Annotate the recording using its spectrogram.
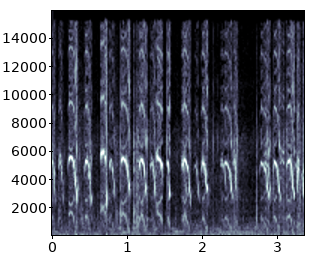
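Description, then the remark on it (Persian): Many high-pitched peeps from five small yellow chicks in their nest overlap in a rapid, continuous flurry, fairly loud, with brief pauses between bursts and no voices. “میدونین اسم بچه یا آقا خروسه و خانم مرغ چیه؟ بله بله. جوجه. جوجه کوچولو.”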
